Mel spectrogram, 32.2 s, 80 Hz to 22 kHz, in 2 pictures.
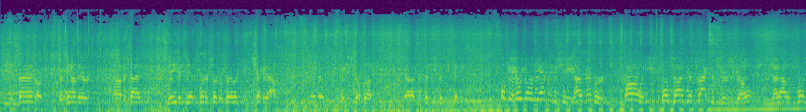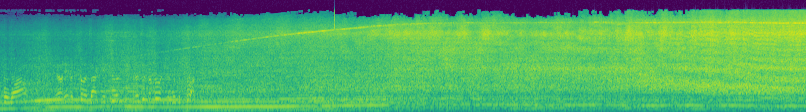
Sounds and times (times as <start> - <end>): Truck: 0.0 - 32.2.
